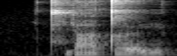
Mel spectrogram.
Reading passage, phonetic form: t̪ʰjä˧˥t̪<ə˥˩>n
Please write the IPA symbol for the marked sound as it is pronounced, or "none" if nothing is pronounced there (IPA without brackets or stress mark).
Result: ə̰˨˩˦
